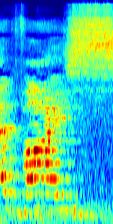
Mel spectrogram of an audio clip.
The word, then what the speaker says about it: advise: But advise, the sentence to be za.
